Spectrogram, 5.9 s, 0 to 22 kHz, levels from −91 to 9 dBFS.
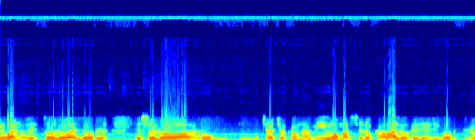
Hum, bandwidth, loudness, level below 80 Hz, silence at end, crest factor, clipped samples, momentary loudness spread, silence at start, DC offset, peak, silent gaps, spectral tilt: none; over 20 kHz; -19 LUFS; -52 dBFS; 0 s; 12 dB; under 0.1%; 10 LU; 0 s; under 0.1%; -6 dBFS; none; -8 dB/octave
